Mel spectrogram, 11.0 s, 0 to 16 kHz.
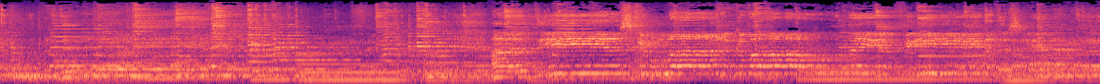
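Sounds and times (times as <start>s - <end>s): acoustic guitar: 0.0s - 11.0s
plucked guitar: 0.0s - 11.0s
woman singing: 4.9s - 11.0s.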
